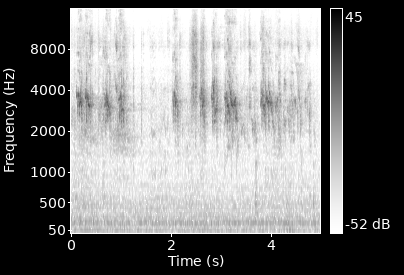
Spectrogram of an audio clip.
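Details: Baby chickens playing at home, giving high, clear peeping chirps in quick bursts, several notes per burst, separated by short pauses, with a faint low indoor hum beneath.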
